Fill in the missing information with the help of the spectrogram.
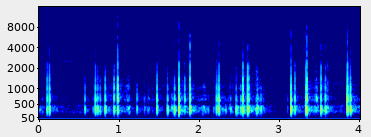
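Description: Long nails tap the cover of a pink cardboard hardcover paper notebook held upright, making about 17 short, dry, hollow taps. The taps come at an uneven pace with brief quiet gaps. Each has a low-mid body around 300 Hz and dies away almost instantly.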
